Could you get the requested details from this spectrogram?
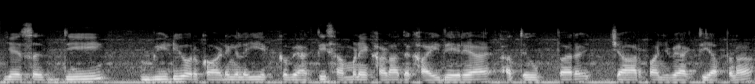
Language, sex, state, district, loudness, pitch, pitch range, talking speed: Punjabi, male, Punjab, Fazilka, -13 LUFS, 115 Hz, 110-115 Hz, 160 wpm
